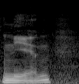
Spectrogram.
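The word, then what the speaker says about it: nian (年): The character for year is pronounced nian, and the character for sticky is also pronounced nian.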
